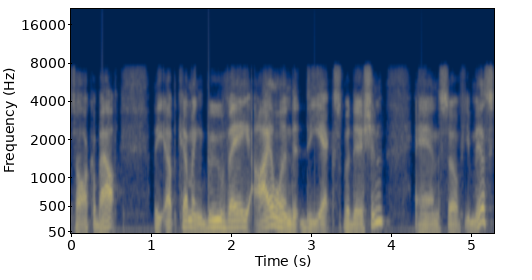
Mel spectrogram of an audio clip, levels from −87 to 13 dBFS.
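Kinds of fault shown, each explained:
Clock drift buffer slips: Two devices were likely running on separate clocks differing by around 500 parts per million, so the buffer between them kept creeping toward full or empty until a small block of a few tens of samples was dropped or repeated to catch up. In this speech, which passes through AMR-WB at 12.65 kbit/s, that shows as about four brief clicks spaced evenly every 1.32 s, from 0.38 s to 4.37 s.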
